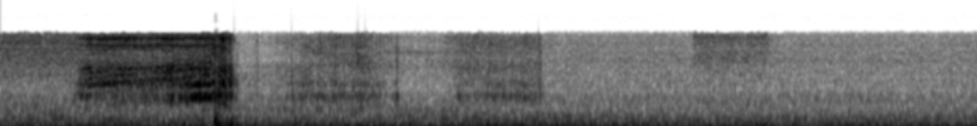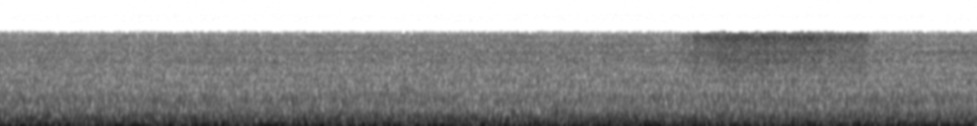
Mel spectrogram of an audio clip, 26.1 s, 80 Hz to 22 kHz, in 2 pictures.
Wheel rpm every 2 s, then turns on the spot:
30, 80, 10, 10, 0, 0, 0, 0, 0, 0, 0, 0, 0.
4-8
